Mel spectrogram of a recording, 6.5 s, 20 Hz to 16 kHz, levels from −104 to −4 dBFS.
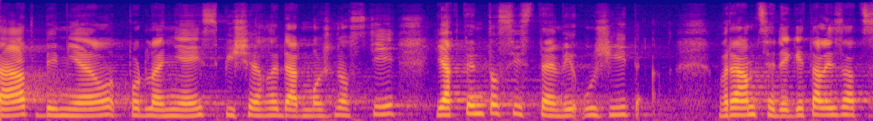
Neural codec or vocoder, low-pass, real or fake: none; 14.4 kHz; real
